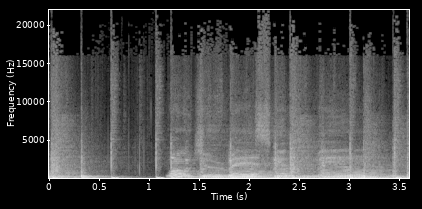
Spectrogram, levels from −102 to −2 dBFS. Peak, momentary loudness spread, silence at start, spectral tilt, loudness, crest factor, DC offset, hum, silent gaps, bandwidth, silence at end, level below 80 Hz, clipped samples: -6 dBFS; 10 LU; 0 s; -6 dB/octave; -22 LUFS; 16 dB; under 0.1%; none; none; over 20 kHz; 0 s; -26 dBFS; under 0.1%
